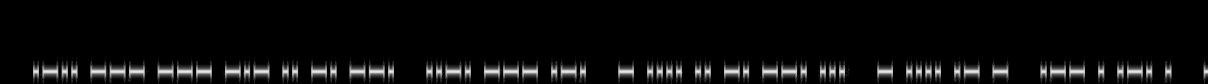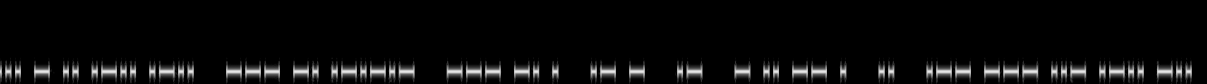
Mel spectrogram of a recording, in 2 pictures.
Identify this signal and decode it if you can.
Morse code, heard as a keyed tone, about 25 wpm, 600 Hz. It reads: LOOKING FOR THINGS THAT WERE STILL ON. ONE AT A TIME I WOULD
